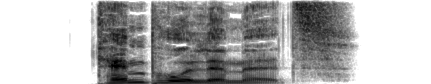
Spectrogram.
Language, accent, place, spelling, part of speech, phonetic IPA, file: German, Germany, Berlin, Tempolimits, noun, [ˈtɛmpoˌlɪmɪt͡s], De-Tempolimits.ogg
- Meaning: 1. genitive singular of Tempolimit 2. plural of Tempolimit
